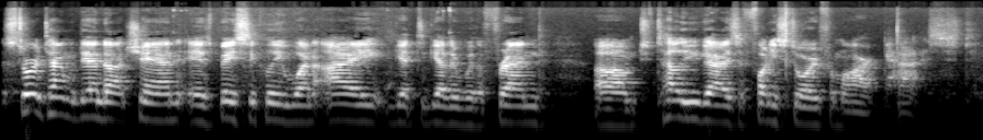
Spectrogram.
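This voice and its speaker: A man's voice: a little high, moderate pace, pushed and bright, echoey room. A young man from Canada hosting a casual storytelling video, talking in a playful, rambling, informal way. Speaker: host of a storytelling video series. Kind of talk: casual comic storytelling to viewers.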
